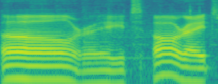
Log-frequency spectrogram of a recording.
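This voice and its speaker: A man speaks with music playing in the background. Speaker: gaming streamer. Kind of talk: casual let's-play commentary. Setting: live stream. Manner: loud, projecting.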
